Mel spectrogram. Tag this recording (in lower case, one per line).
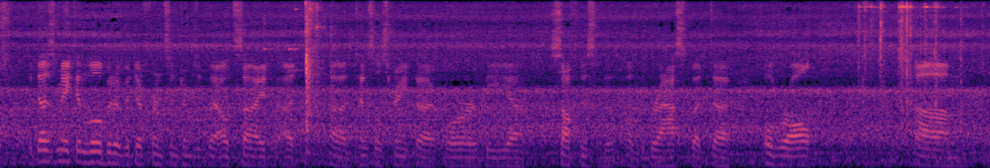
inside a small room
speech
